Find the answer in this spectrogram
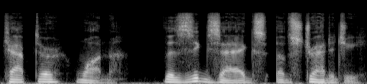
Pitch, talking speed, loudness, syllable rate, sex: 100 Hz, 80 wpm, -16 LUFS, 3.6 syllables/s, male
